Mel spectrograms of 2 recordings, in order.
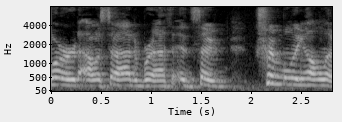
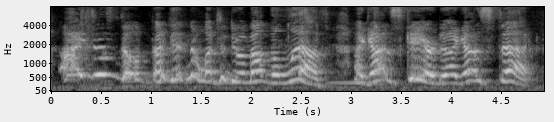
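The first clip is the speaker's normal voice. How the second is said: laughing shout; 6 semitones higher than usual. Retold or imitated. Lisa explaining the lift scared her, a high laughing shout. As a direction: blurt it out, half laughing.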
